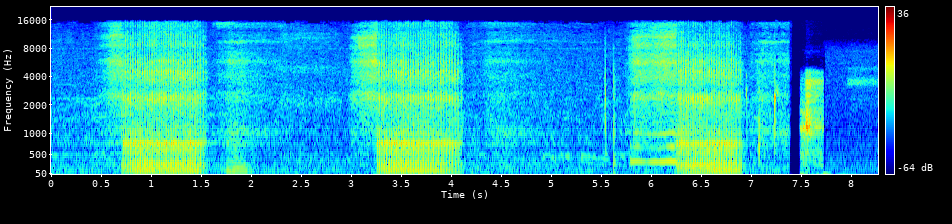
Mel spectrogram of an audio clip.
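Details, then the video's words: A sleeping dog snores indoors: three long, harsh, breathy rasps about three seconds apart, each roughly a second long, with quieter wheezy breaths between them and a brief clipped squeak near the end. "Snoring Dog"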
